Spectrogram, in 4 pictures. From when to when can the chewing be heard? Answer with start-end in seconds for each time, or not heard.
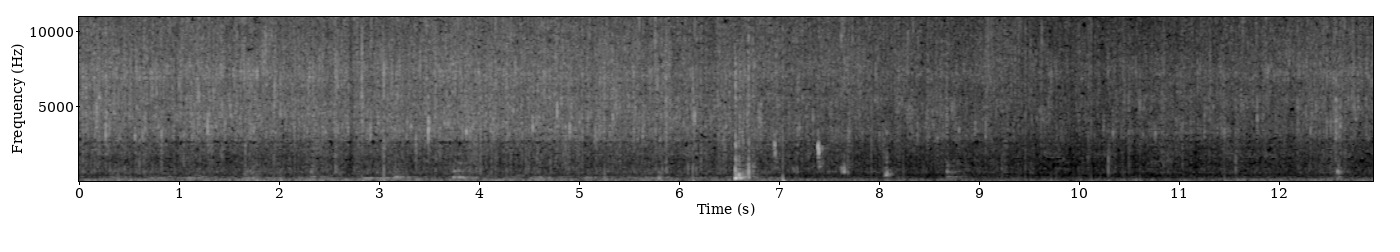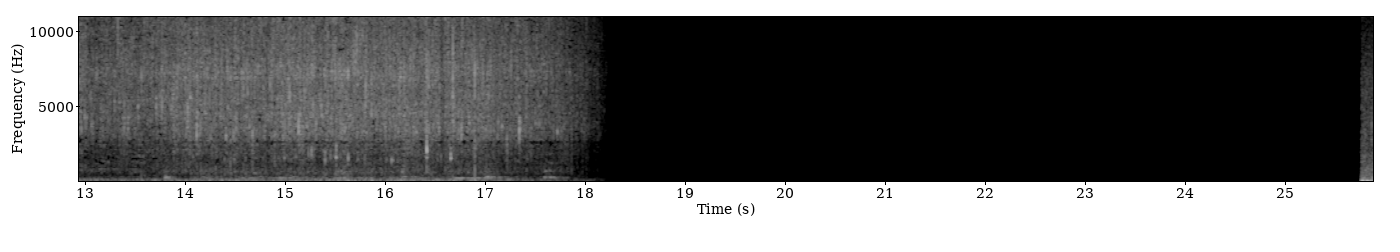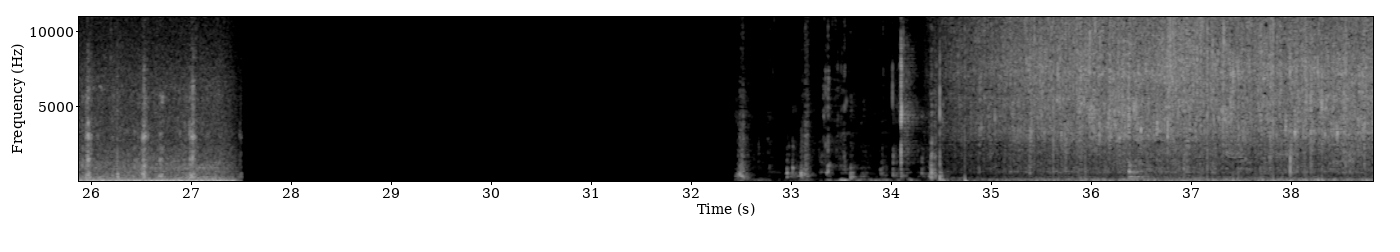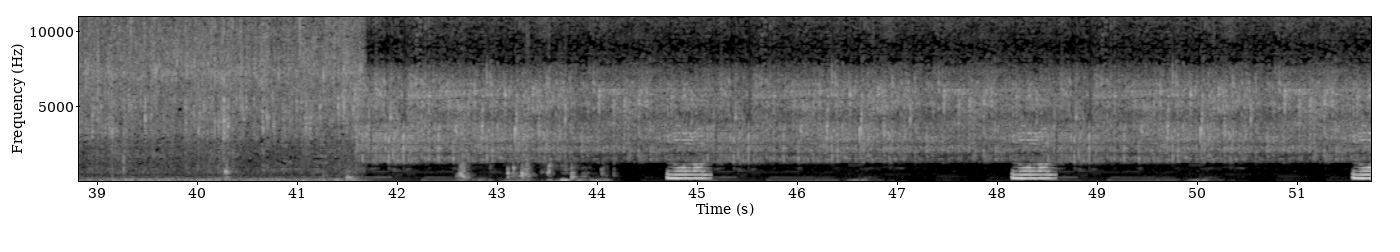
6.5-8.2, 14.1-16.7, 25.8-27.6, 32.5-34.5, 42.5-44.2.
